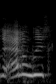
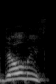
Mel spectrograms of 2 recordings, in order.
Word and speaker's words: Adolis: adise adelise Garcia who's adelise Garcia a painter it's adolis Garcia yeah you I know come on ad leis Garcia it's embarrassing it brings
